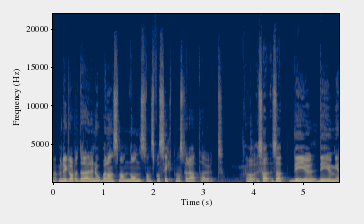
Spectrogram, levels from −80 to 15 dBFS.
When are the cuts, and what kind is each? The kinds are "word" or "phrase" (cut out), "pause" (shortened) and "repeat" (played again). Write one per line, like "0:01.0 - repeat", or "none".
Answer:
none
